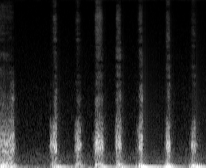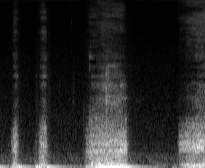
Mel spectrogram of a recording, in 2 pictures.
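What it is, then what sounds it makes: Foam microphone windscreen being brushed. A small flat makeup brush is stroked across a black porous foam microphone windscreen, giving a series of short, soft, rumbly brushing swishes. The sound ends with two longer, fuller sweeps.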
